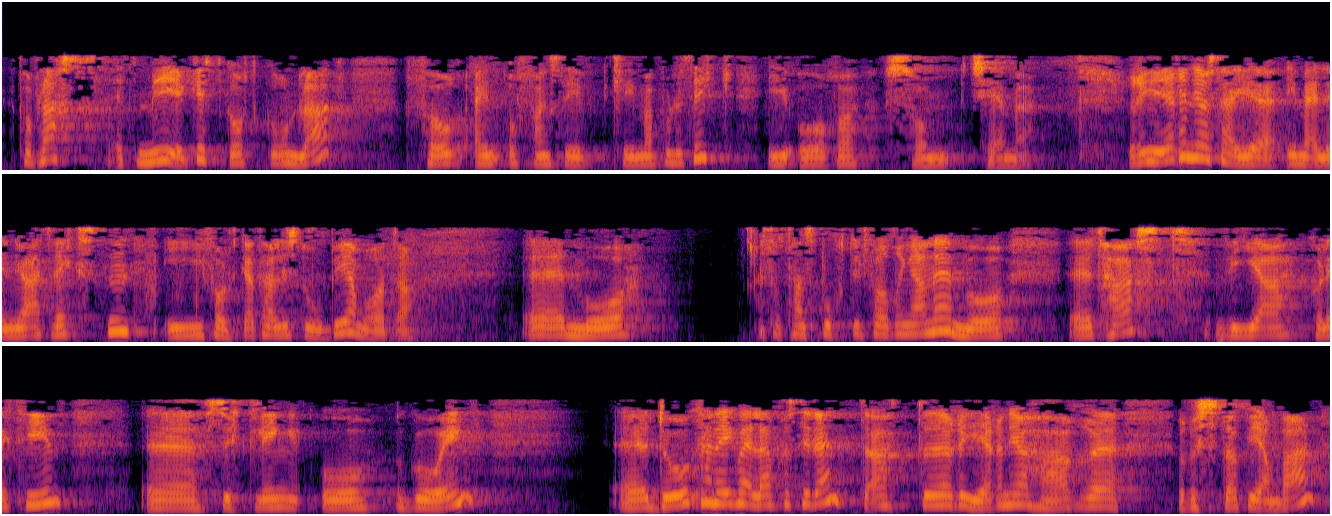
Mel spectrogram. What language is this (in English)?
Norwegian Nynorsk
